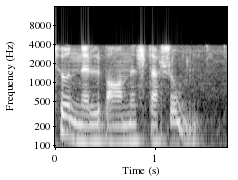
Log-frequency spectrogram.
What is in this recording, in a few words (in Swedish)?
"tunnelbanestation", swedish; reizen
